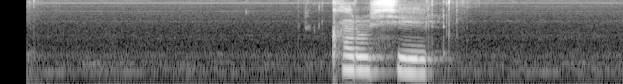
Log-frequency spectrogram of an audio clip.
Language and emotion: Russian, neutral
